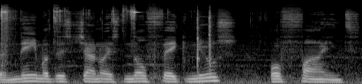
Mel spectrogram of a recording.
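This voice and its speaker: With music in the background, a man speaks with a Spanish accent and fairly even intonation. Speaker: YouTuber and coin collector. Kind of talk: casual vlog monologue. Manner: halting, with fillers and restarts.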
